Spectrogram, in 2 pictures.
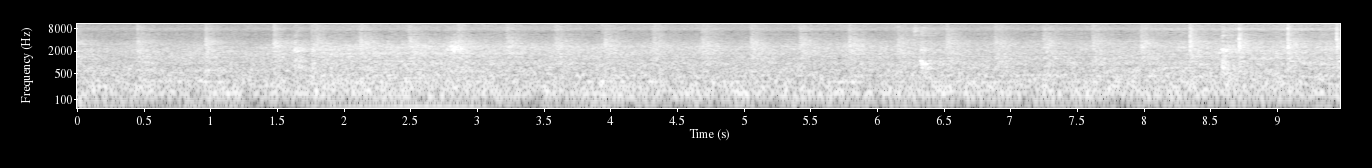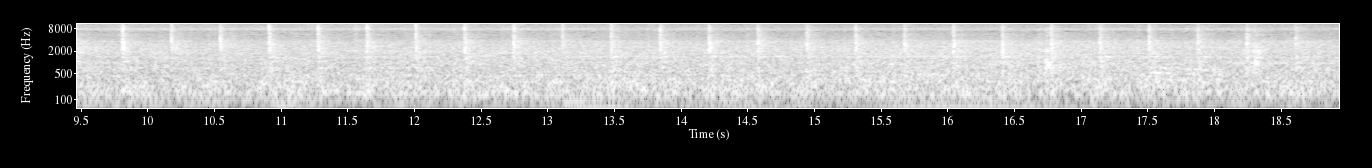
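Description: CHM-1400 four-reel paper sheeter running steadily, sheeting 65 gsm offset paper: a continuous mechanical noise with a fast, regular clicking through it.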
